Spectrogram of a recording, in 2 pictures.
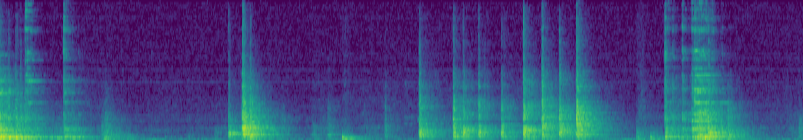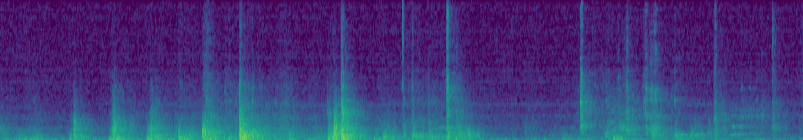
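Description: Objects clatter and knock as a woman handles them on a wooden stage.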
